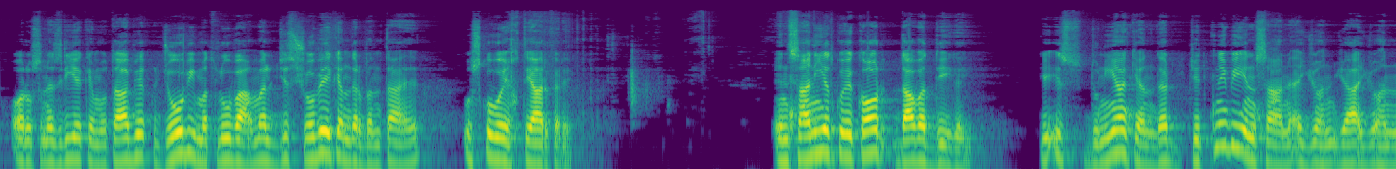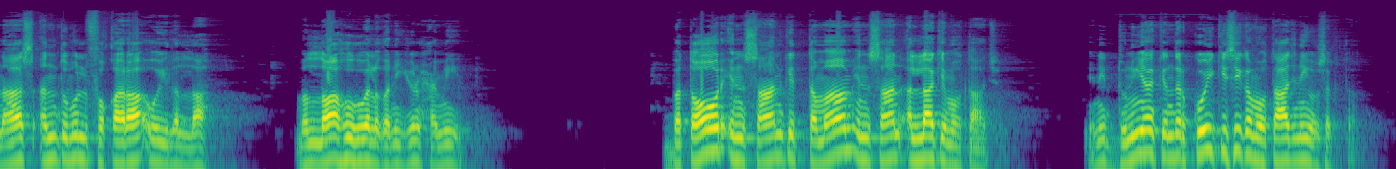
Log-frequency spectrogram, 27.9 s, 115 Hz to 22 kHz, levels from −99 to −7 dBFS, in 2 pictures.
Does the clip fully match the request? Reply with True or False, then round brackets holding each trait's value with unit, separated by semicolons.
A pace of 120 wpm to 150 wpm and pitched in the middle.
True (130 wpm; 150 Hz)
